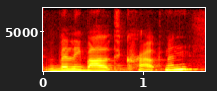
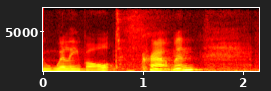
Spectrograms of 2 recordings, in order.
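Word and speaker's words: Willibald Krautmann: with a comical name the correct way to pronounce it is billy balt krautman i would think that most americans would say willy bolt krautman and the story is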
